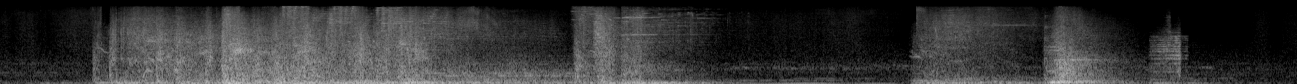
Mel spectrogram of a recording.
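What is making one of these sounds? Spell blasts and hits from a video game battle crash and burst in quick bursts.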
